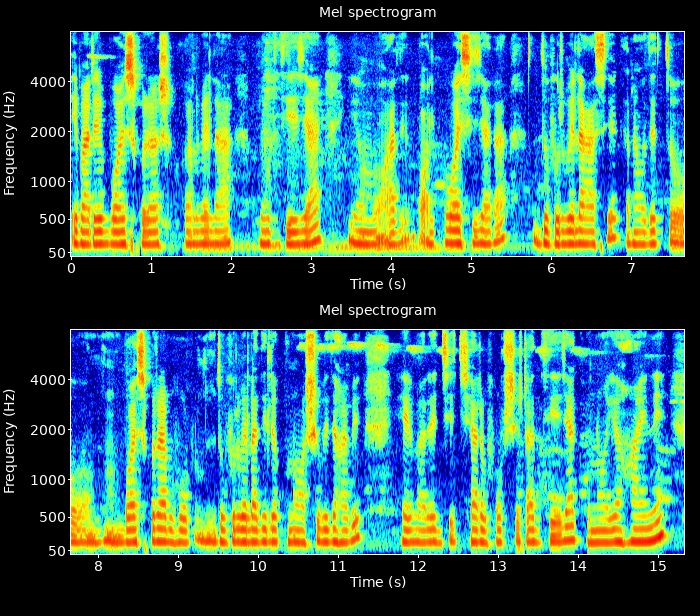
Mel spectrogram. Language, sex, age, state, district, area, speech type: Bengali, female, 60+, West Bengal, Darjeeling, rural, spontaneous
